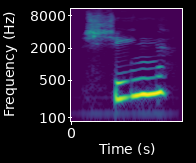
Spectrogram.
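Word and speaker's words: Qing: Ming and is it Shing q i n g I think it's pronounced I think it is Shing yeah the Ming and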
